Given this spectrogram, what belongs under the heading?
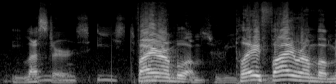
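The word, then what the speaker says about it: Leicester: but it is to be pronounced and usually pronounced in Britain as gler yay I got it right and then this one is Lester we are looking at how to l e i c e s r Lester Fire Emblem Play Fire Emblem you'll know this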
